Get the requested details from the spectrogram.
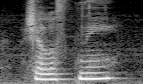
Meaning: pitiable, sorry, pathetic
- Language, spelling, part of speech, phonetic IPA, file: Czech, žalostný, adjective, [ˈʒalostniː], Cs-žalostný.ogg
